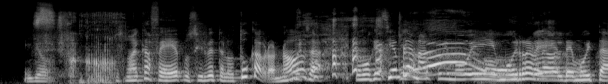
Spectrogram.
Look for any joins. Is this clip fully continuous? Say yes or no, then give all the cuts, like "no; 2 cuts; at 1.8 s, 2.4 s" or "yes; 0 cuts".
yes; 0 cuts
